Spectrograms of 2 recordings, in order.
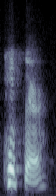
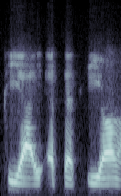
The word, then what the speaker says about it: PSSR: it right well well the the band is pronounced pisser p-i-f-f-e-r um but well we call the pssr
